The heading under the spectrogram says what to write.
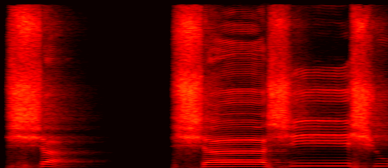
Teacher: keluarnya yaitu Tengah lidah taruh ke langit-langit syaa Syaikh ada angin yang mengalir atau nafas yg mengalir huruf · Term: huruf tsa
